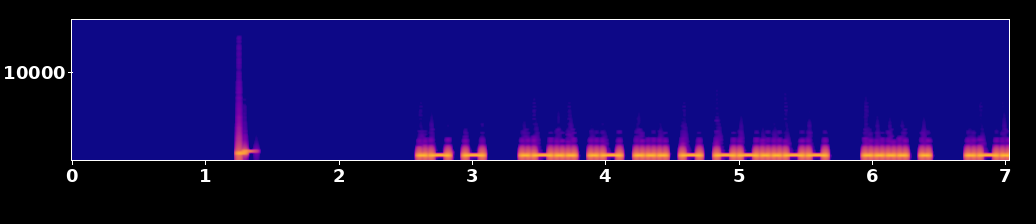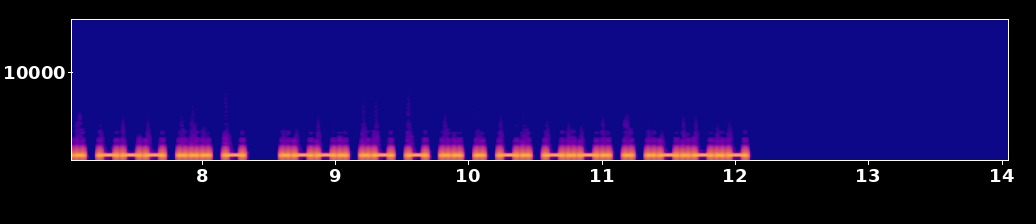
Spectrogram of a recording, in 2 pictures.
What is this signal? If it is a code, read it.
Morse code, heard as a keyed tone, about 28 wpm, 700 Hz. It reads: AT LAST, HE LOST PATIENCE.
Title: Sentences from Top 1400 Words 28wpm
